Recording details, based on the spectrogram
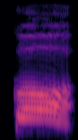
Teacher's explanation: इनका उच्चारण कंठ अर्थात गले से होता है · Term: कंठ व्यंजन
